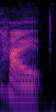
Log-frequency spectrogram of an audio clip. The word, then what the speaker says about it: Hyatt: it because they want you to sort of pronounce it well when you talk to guests about it. So it's Hyatt.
